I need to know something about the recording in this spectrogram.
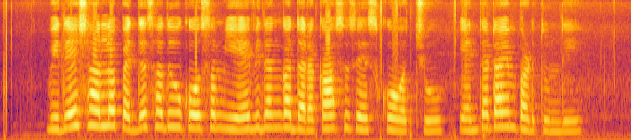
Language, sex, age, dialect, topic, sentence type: Telugu, female, 25-30, Southern, banking, question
